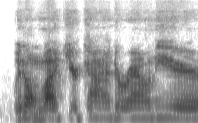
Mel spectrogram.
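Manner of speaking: loud mocking taunt. Describing a man harassing someone at pool, the speaker is retelling a loud taunt. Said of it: "he's making comments real loud".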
